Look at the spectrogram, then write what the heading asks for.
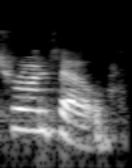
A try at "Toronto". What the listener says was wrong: You actually pronounce the T. Mo Hagan has told me it's Toronto.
